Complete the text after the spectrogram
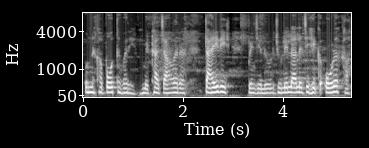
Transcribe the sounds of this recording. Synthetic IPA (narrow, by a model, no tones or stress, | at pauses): ʊnəkʰãːpoːt̪ʋɐɾimɪʈʰat͡ɕãːʋəɾt̪aːiɾi | pɐ̃ɦɪ̃ɲd͡ʑild͡ʑulelaːl̆d͡ʑeːɦɪkoːɽə̆kʰãː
